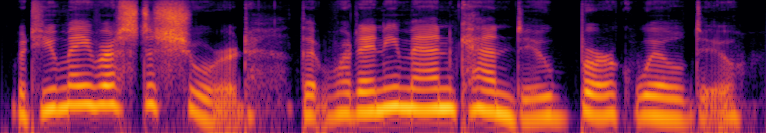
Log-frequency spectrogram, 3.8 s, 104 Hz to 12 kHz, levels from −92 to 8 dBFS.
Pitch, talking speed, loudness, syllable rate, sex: 220 Hz, 220 wpm, -16 LUFS, 5.2 syllables/s, female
